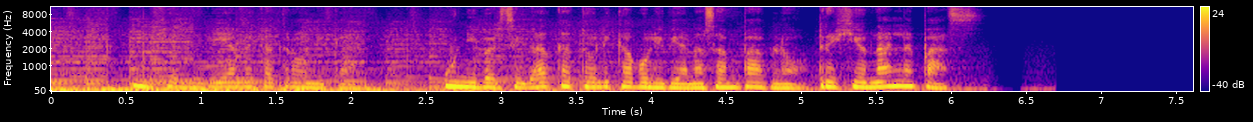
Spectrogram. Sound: speaking spanish

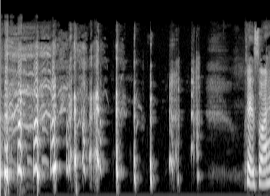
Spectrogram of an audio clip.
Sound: laughter

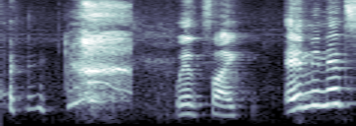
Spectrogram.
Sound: laughter

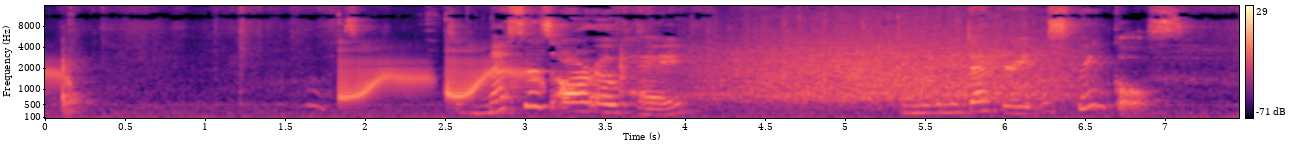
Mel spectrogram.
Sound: cheering

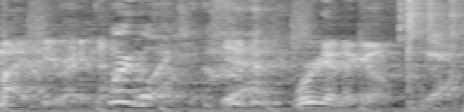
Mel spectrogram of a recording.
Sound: chuckles

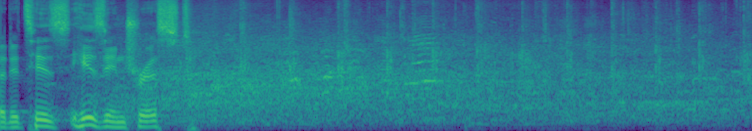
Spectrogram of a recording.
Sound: laughter

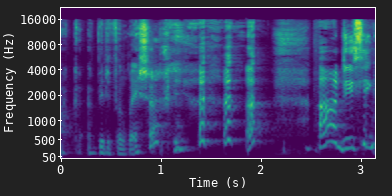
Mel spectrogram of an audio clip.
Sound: laughter

